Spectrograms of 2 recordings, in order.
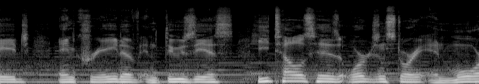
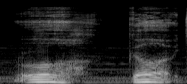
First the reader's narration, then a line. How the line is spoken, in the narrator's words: he groaned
